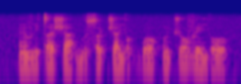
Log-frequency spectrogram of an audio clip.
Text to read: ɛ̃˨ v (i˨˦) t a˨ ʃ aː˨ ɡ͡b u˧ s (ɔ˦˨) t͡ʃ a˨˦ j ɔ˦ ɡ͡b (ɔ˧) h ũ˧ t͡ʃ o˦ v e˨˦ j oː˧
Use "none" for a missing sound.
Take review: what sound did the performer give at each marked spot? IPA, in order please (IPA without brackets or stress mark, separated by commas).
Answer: i˧, ɔ˧, ɔ˧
